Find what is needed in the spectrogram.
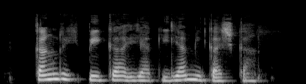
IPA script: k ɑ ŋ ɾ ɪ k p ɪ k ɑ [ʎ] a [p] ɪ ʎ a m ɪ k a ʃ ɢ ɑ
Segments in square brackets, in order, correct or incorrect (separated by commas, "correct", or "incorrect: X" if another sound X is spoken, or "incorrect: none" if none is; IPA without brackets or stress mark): correct, incorrect: k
